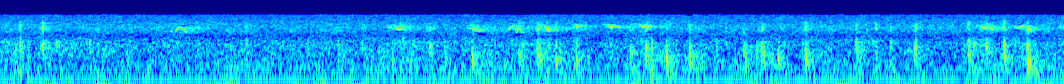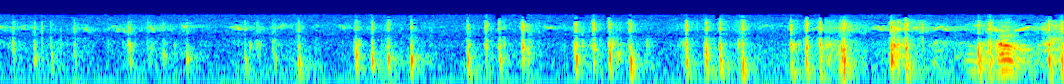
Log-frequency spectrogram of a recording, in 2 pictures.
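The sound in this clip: Horses' hooves clip-clopping as riders pass by, a rapid patter of many light hoof strikes that grows louder and denser toward the end over a low steady hum.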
